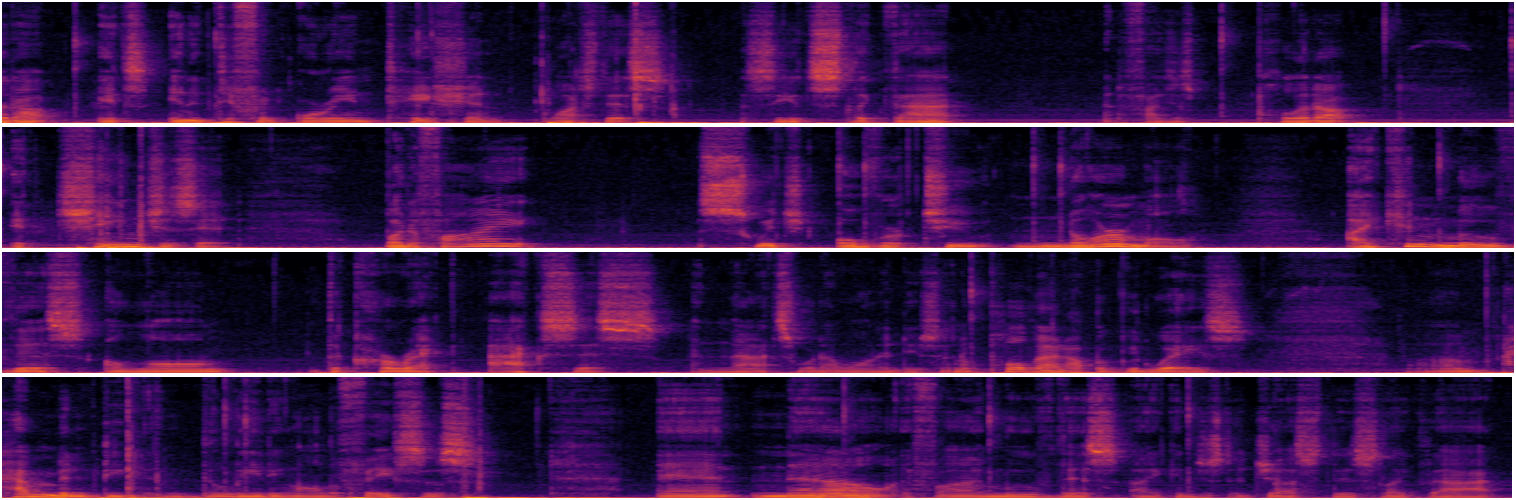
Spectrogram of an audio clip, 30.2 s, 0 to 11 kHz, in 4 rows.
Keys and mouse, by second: 0.9-3.3 middle drag, 3.3 ctrl+z, 6.2-8.2 drag, 8.2 ctrl+z, 12.1-20.1 drag, 23.4 Tab, 25.1 KP_3, 27.1-28.5 drag.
